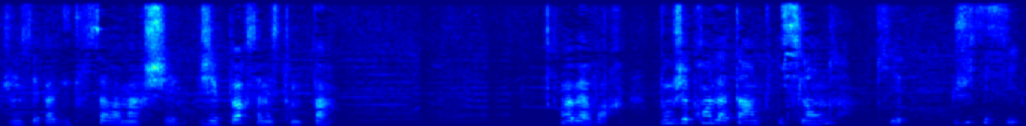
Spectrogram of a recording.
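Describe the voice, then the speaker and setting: A young woman talks her way through a makeup tutorial at her table at home, casual and chatty. She keeps her voice low so she won't disturb anyone, at a medium pitch. Faint music plays underneath. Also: steady tone, normal speed, long pauses. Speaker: beauty YouTuber.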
